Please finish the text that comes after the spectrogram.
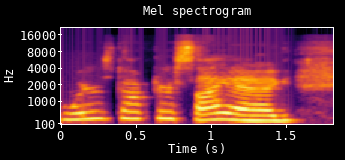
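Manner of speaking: put-on, high, sobbing crying voice. Speaker retells asking the stand-in for the regular dentist, imitating own crying. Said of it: "crying and acting a fool".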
